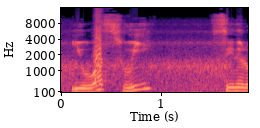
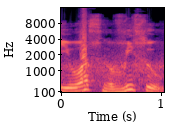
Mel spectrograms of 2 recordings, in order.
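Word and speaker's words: يُوَسْوِسُ: আমাদের দেশে এটাকে পড়া হয় ইউ ওয়াস ভিসু, ভিসু বলে। এটা সম্পূর্ণ একটা ভুল উচ্চারণ এবং এটা পড়লে কোরআনেও মানে উচ্চারণটা অশুদ্ধ হবে কোরআনে যদি পড়ি আমরা।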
